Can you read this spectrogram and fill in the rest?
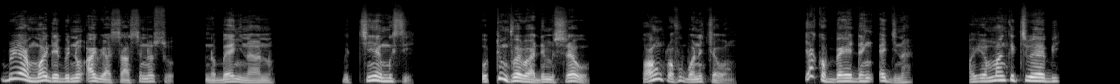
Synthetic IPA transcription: bɾi˦a˨mɔ̃˨˦ɛ˦de˨bi˦nʊ̃˦ʔa˦ɥᶣa˨saː˨sɪ˦nʊ̃˦sʊ̰˨ | nɔ̃˨bæː˦ɲĩ˨nãː˨˦nʊ̃˦ | mɪ̃˨t͡ɕʰĩ˦æ˨mũ˦sḛ˨ | ɔ˨tũ˦m̩˨fæ˦ɾu˨a˨dɪ̃˦mɪ̃˨sɾɛ˦wo̰˨ | kɔ˨ɔ̃˦ŋ˦kʰʷɔ˨fʊ˦bɔ˨nɪ̃˦t͡ɕʰɛ̰˨wɔ̰̃˨ŋ | ja˦kʰɔ˨b̚bɛ˦ɪ˦dɪ̃˦næ˦d͡ʑi˨nã˨˦ | ɔ˨ɥɛ˨m˨mã˦ŋkɪ˦tʰi˦waː˦bi˦

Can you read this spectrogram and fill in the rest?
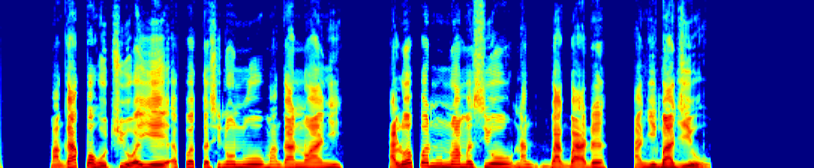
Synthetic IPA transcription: mã̰˨ɡa˦k͡pɔ˦ɦo˨t͡ʃi˦wo˨e˦jɛ˦ɛ̰˦ɸɛ˦kɛ˨si˨nɔ̃˦nũ˦wo˦mã˦ɡa˦nɔ̃˨a˨ɲĩ˦ | a˨lo˦ɛ˦ɸɛ˦nũ˦nɔ̃˨a˨mɛ̃˨si˦wo˦nã˦ɡ͡ba˨ɡ͡ba˨ɖɛ˦ | a̰˨ɲĩ˦ɡ͡bã˦d͡ʑi˦o̰˨

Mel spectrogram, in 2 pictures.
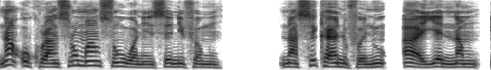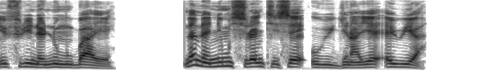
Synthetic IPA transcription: nã˨ʔɔ˨kʰu˨ɾã˨n̩˨sʊ˦ɾʊ˦mã˦n̩˦sʊ̃˦nwɔ˨nɪ̃˨n̩˨sɛ˦nĩ˦fa˦mũ˦ | nã˨sɪ˦kʰa˨˦nũ˨fæ˨nũ˦a˨jɛ˦n̩˨nã˦me˦fi˦ɾi˦nã˨nũ˦m˦ba˦˨jɛ˨ | nã˦nã˨˦nĩ˦msi˨ɾã˦n̩˦tʰi˨sɛ˦o˨ɥi˨d͡ʑi˨nã˨jɛ˦ʔæ˦ɥi˦a̰˨

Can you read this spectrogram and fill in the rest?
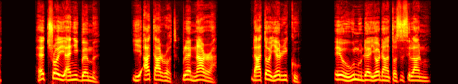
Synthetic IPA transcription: he˦t͡ʃ̪ɾɔ˦ji˨a˨ɲĩ˦ɡ͡bɛ˦mɛ̰̃˨ | ji˨ʔa˦t̪a˦ɾɔ˨t̪k͡ple˦nã˦ɾa̰˨ | ɖa˨t̪ɔ˦je˦ɾi˦ko̰˨ | e˦je˦wo˨wu˦nũ˦ɖe˦jɔ˦ɖã˨n˨t̪ɔ˨s̬i˦si˦la˦nũ˦

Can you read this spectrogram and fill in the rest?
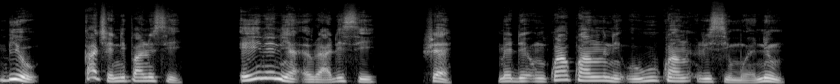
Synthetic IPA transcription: bi˦o˨ | kʰa˦t͡ɕʰɾɪ˨n˦nĩ˦pʰa˦nʊ̃˦sḛ˨ | e˨ji˦nʊ̃˦nɪ̃˨a˨ʔæ˨wu˨ɾa̰˨dɪ˦se˦ | ɕᶣɛ˦ | mɛ̃˨dɪ˨ŋ̩˨kʷʰã˦kʰʷã˦nnɪ̃˨ʔo˨wu˦kʷʰã˦nɾi˦si˨mũ˨æ̰˨nĩ˦m

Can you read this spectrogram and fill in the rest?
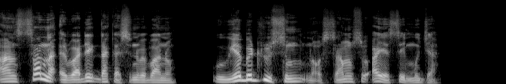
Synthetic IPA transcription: ã˨n˨sa˦nã˨ʔæ˨ɾu˨a˨dɪ˦da˦kʰa˨sɪ˦nʊ̃˦bɛ˦ba˦nʊ̃˦ | wɔ˨ɥi˨a˦bɛ˦dɾu˨sũ˦mnã̰˨ɔ̰˨sɾã˦m˦sʊ˦ʔa˦jɛ˨sɛ˦˨m̩˨mũ˦d͡ʑa̰˨

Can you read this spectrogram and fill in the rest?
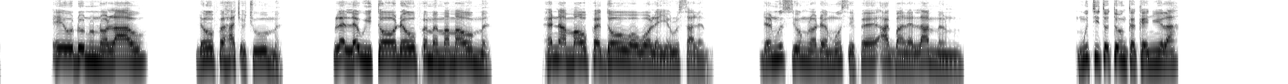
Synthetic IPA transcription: e˦je˦wo˦ɖo˦nũ˦nɔ̃˨la˦wo˦ | ɖɛ˦wo˦ɸɛ˦ɦa˦t͡ʃo˦t͡ʃo˦wo˦mɛ̰̃˨ | k͡plɛ˦lɛ˦wu˦i˨t̪ɔ˦wo˦ɖɛ˦wo˦ɸɛ˦mɛ̃˨mã˦mã˦wo˦mɛ̰̃˨ | hɛ˦nã˦˨mã˦wo˦ɸɛ˦d̪ɔ˦wo˦wɔ˨wɔ˦lɛ˨je˨ɾu˦sa˦lḛ˨m | ɖɛ˦nũ˦si˨wo˦ŋlɔ̃˨ɖɛ˦mo˦se˨ɸɛ˦a˦ɡ͡bã˨lɛ˨la˦mɛ̃˨nũ˦ | ŋũ˦t̪i˦t̪o˦t̪o˦ŋ̩˦kɛ˨kɛ˨ɲũ˦ɛ˦la˦

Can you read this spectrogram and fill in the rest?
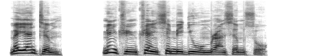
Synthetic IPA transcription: mɛ̃˦jɛ˦n̩˦tʰɛ̃˨m | mɪ̃˦ɲ̩˦t͡ɕᶣɪ̃˨ɲ̩˨t͡ɕᶣɛ̃˦˨n̩˨sɛ˦m˦mɛ̃˦di˦wɔ̃˨m̩˦ɾã˦n̩˨sɛ̃˦msʊ˨ɔ̰˨

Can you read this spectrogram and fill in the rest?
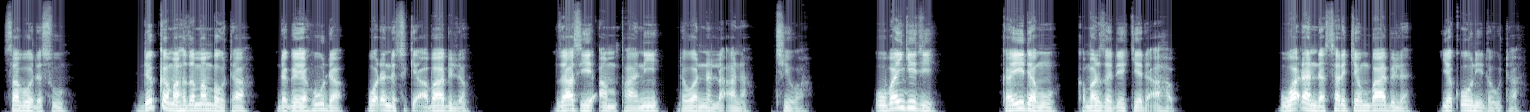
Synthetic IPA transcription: sɐ˦boː˨da˨su˦ | dʊ˦kːa˨mːaː˨s̬u˦zɐ˦mɐ˦mba˨wtaː˦ | dɐ˨ɡa˨ja˨ɦʊ˦daː˨ | wɐ˦ɗɐ˨nda˨sʊ̥˦kʲeː˨ʔa̰˨baː˦bɪ˨lɔ˨ŋ | zaː˦su˨ji˦ʔa˨mɸaː˨niː˦ | da˨wɐ˦nːɐ˨nla̰˦ʔa˦na̰ː˨ | t͡ʃeː˦˨waː˨ | ʔʊ˨bɐ˦ŋɡʲɪ˦d͡ʒiː˨ | ka˨ji˦da˨moː˦ | kɐ˨mɐ˦rzɐ˨deː˦kʲeː˨da̰˨ʔa̰˦ɦa˨b̚ | wɐ˦ɗɐ˨nda˨sɐ˦rkʲɪ˦mbaː˦bɪ˨lɔ˨ŋ | jaː˦kʷʼoː˦neː˨da˨wʊ˦taː˦

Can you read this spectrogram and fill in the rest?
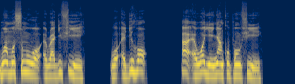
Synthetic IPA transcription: mũ˦a˨mʊ̃˦sʊ̃˦m̃˦wɔ˨ʔæ˨wu˨ɾa˨di˦fi˦e˨ | wɔ˨ʔæ˨di˦ɦɔ˦ | a˨ɛ˨wɔ˦jɛ˨ɲã˨ŋkʰo˦pʰɔ̃˦nfi˦e˨

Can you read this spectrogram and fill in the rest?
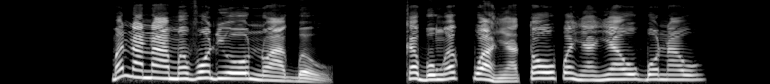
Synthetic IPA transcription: mɛ̃˦nã˦nã˦a˨mɛ̃˨vɔ̃˦ɖi˦wo˦nɔ̃˨a˨ɡ͡bɛ̰˨o̰˨ | kɛ˦bo˨ŋ˦ɛ˦k͡pɔ˦a˨ɦĩ˨ã̰˨t̪ɔ˦wo˦ɸɛ˦ɦĩ˨ã˨ɦĩ˦ã˦wo˦ɡ͡bɔ˦nã˦wo˦

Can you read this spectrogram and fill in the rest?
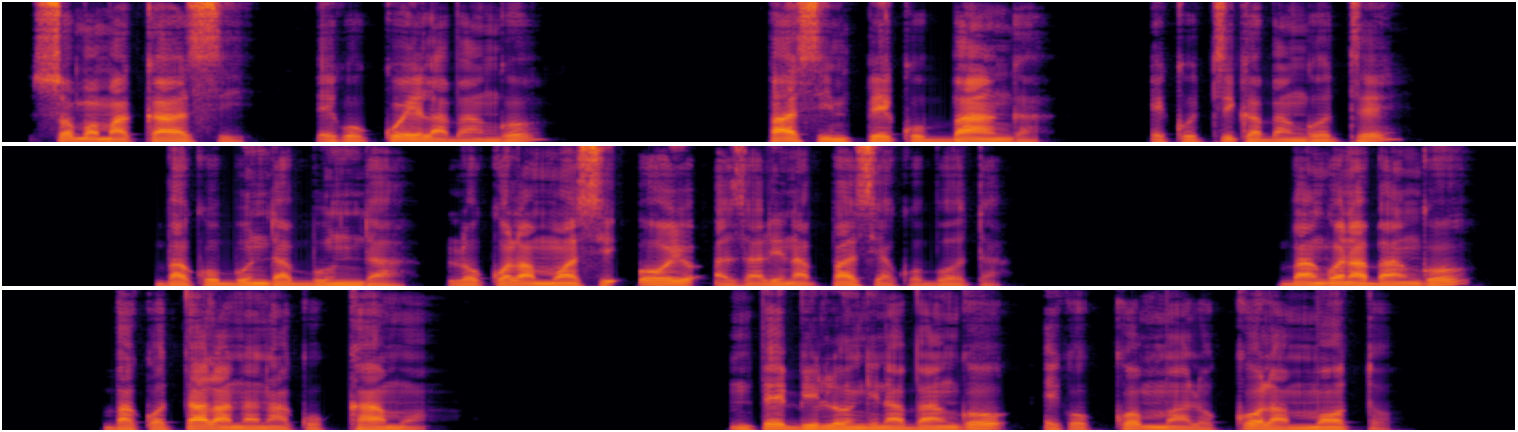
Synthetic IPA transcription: so˦mo˨ma˨ka˦sḭ˨ | e˨ko˨kwe˦˨la˨ba˨ŋɡo˦ | pa˦si˨mpe˦ko˨ba˦ŋɡa̰˨ | e˨ko˨ti˦ka˨ba˨ŋɡo˦tɛ˦ | ba˨ko˨bu˨nda˨bu˨nda˨ | lo˨ko˦la˨mwa˦si˦o˦jo˨ʔa˨za˨li˦na˨pa˦si˨ja˨ko˨bo˦ta̰˨ | ba˨ŋɡo˦na˨ba˨ŋɡo˦ | ba˨ko˨ta˦la˨na˨na˨ko˨ka˦mwa̰˨ | m̩˨pe˦bi˨lo˨ŋɡi˨na˨ba˨ŋɡo˦ | e˨ko˨ko˦ma˨lo˨ko˦la˨mo˦tɔ̰˨

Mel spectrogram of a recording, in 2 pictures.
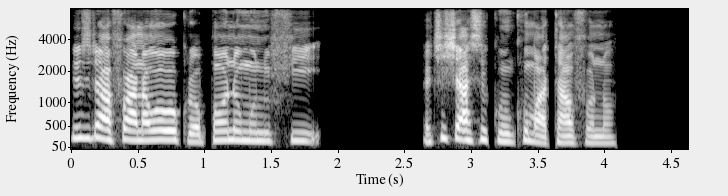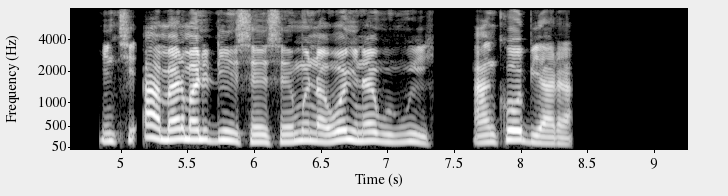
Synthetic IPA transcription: i˦s̬ɾa˦˨lfʊ˦a˦˨nã˨˦wɔ˦wɔ˦kʰɾɔ˨pʰɔ̃˦n˦nʊ̃˦mũ˦nʊ̃˦fi˦ | ɛ˨t͡ɕʰi˦ɕɛ˦a˨sɪ˦kʰũ˨ŋ˨kʰũ˦ma˨tʰã˦mfʊ˦nʊ̃˦ | n̩˨tʰi˨ʔa˦˨mɛ˨˦ɾɪ˦mã˦nɪ̃˦dĩ˦n̩˨sɛ̃˨n˨sɛ̃˨˦mũ˦nã˨wɔ˦ɲĩ˨˦nã˦˨wu˨wu˦i˨ | ã˨ŋ̩˨kʰɔ˦o˦bi˨a˨ɾa̰˨

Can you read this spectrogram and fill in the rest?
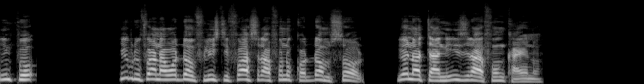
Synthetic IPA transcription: m̩˦pʰo˦ | hi˦bɾu˨fʊ˦a˦nã˨wɔ˦dɔ̃˦m˨fi˨li˦s̬ti˨fʊ˦a˦sɪ˨ɾa˨fʊ˦nʊ̃˦kɔ˨dɔ̃˦˨msɔ˦˨l | jo˦nã˨tʰã˨nːɪ̃˦i˦s̬ɾa˦ɛ˨fʊ˦ŋ̩˦kʰa˨ɪ˦nʊ̃˦

